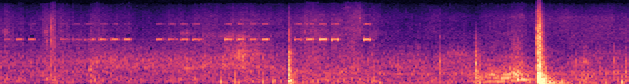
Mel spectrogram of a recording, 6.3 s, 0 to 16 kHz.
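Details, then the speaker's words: Citroen Ami with newly fitted tyre pressure monitoring system: run of short, high, evenly paced beeps over a quiet background right after fitting the sensors; warning of low tyres reading about 2.1, 2.1, 2.0 and 1.9 bar. "Spin that on quickly, and then this. That's it beeping. I'll go and check inside, see what's happening."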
